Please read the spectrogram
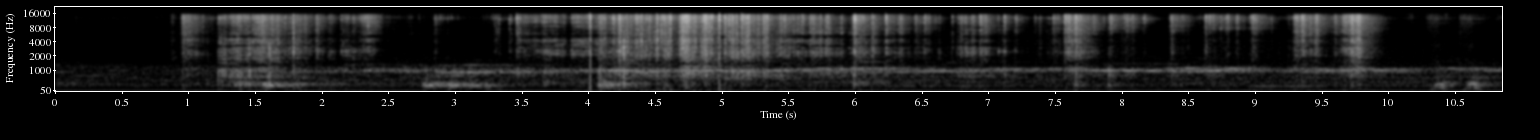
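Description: Aluminium foil crinkling and tearing as it is handled and peeled back, in irregular bursts starting about a second in and stopping near the end.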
